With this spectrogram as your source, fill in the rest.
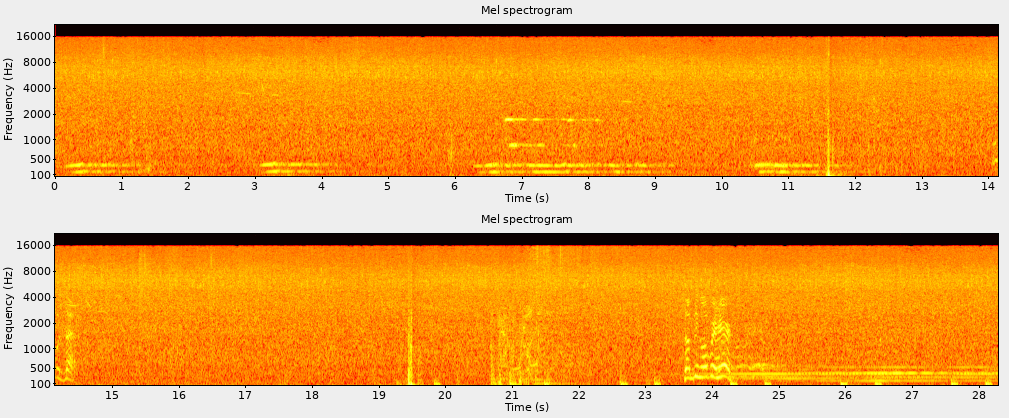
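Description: Wind blows steadily through tall grass.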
